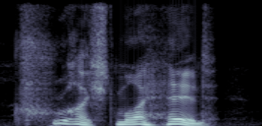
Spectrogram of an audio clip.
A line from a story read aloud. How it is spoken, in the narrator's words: moaned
